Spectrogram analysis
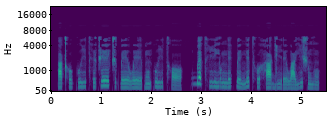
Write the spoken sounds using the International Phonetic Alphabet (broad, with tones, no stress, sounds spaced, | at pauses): a˨ kʰ o˨ kʷ iː˨ tʰ ɪ˨ t͡ʃ eː˦ t͡ʃ ʊ˨ k͡p eː˨ w eː˨ ɓ ũ˨˦ kʷ iː˦ tʰ ɔ˨ | ɡ͡b ɛ˦ tʰ iː˨ j ʊ˨ ŋ e˨˦ k͡p e˨ ŋ e˦ tʰ ʊ˨ h a˨ ɡ iː˨ ɾ e˨ w a˨ j i˦˨ ʃ ũ˨ ɡ ũ˨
